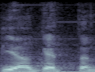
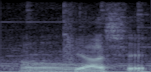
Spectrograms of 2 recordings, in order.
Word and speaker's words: Piaget: டச்சில் வந்து நாங்கள் வாசிக்கணும் பியாகெட் வாசிக்கணும். ஆனால் அப்படி சொல்கிறல, ஏன்னா இந்த நேம் வந்து இத்தாலி நேம்னால அதை நாங்கள் இத்தாலியெல்லாம் ப்ரொனவுன்ஸ் பண்ணணும். பியாகெட் பியாஷே அப்படி சொல்லலாம்.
